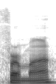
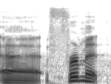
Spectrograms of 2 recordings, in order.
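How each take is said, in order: First: The name is said not rhyming with Kermit. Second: The name is said to rhyme with Kermit. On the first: The speaker calls it right. "That makes more sense" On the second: The speaker calls it wrong. "So it rhymes like with Kermit"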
